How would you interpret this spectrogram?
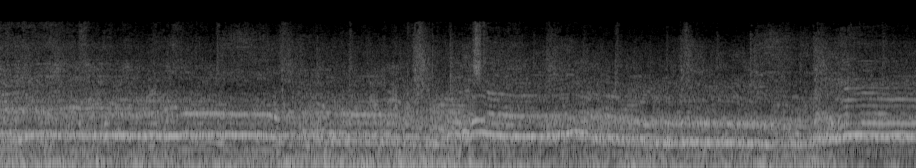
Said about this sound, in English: This is Knicks fans. They're just standing out in the street screaming.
